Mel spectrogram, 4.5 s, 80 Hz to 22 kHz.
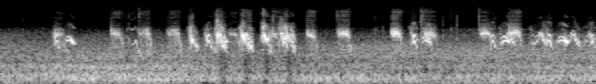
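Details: Sparrows chirping on the main approach path to a Tenmangu shrine on 6 December 2019: a rapid stream of short, sharp high chirps from several birds, bunched in bursts with brief pauses, over a faint background hum.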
